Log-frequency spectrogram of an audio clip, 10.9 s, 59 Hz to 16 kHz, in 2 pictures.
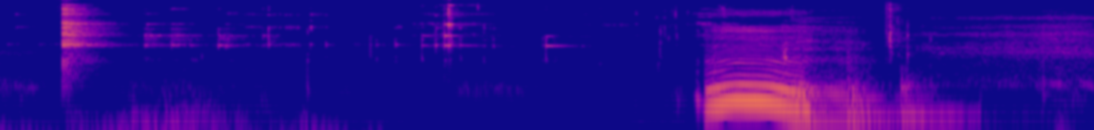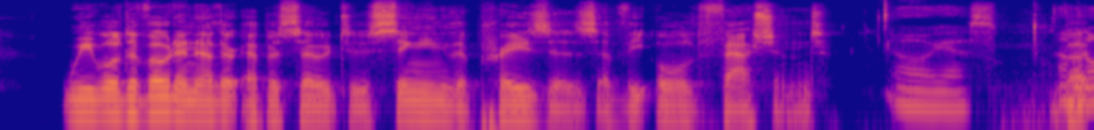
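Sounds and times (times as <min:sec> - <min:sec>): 
cocktail glasses clinking in a toast: 0:00.2 - 0:03.3
speech: 0:03.5 - 0:03.8, 0:05.8 - 0:10.9
drawn-out pleased vocal sound from a person: 0:03.5 - 0:04.6.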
